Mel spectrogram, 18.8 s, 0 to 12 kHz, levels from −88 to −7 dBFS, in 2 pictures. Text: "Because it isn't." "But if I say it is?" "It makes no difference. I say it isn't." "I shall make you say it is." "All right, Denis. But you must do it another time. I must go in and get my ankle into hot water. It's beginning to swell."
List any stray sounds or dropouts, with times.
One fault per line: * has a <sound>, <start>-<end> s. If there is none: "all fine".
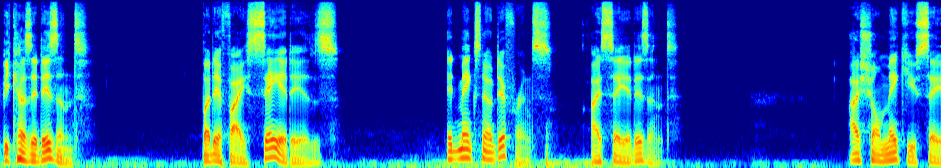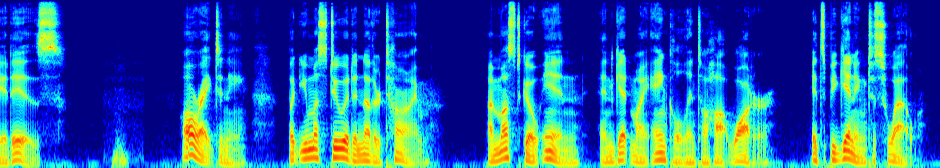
* has a breath, 10.5-10.7 s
